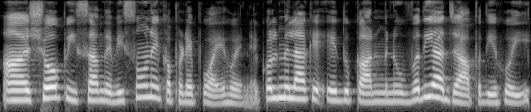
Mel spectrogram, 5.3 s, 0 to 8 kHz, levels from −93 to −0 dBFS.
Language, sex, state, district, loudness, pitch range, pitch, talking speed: Punjabi, female, Punjab, Kapurthala, -17 LUFS, 185-245 Hz, 215 Hz, 215 wpm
